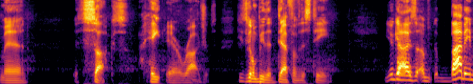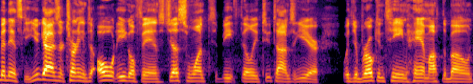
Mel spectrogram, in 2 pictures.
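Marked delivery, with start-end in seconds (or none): 0.0-5.0 very deep, very low bass voice. Retelling what a friend said about his quarterback: imitating a friend's deep voice. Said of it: "Richard's got the deep voice".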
